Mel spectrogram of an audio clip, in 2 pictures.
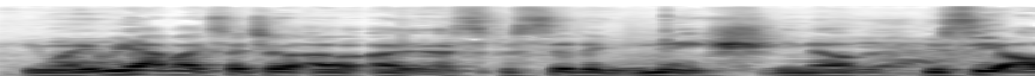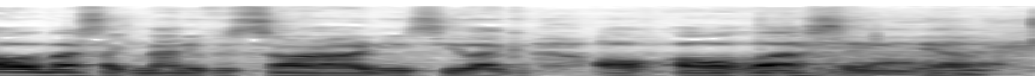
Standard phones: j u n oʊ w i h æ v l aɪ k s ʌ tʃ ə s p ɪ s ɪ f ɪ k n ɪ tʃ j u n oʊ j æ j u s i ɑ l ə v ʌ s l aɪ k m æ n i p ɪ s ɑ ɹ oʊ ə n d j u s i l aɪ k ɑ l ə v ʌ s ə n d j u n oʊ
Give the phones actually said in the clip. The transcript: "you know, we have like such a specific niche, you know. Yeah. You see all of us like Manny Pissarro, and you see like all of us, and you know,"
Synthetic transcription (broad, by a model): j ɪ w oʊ w i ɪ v l aɪ k s ʌ tʃ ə s p ɪ s ɪ f ɪ k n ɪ ʃ j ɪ n oʊ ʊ j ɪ s i ɑ l ə v ʌ s l aɪ k m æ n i f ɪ s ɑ ɹ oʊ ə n j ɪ s i l aɪ k ɑ l ə v ʌ s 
